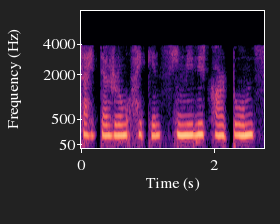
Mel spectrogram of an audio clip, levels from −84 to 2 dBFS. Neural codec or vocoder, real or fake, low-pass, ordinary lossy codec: codec, 16 kHz, 0.5 kbps, X-Codec, HuBERT features, trained on LibriSpeech; fake; 7.2 kHz; AAC, 16 kbps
